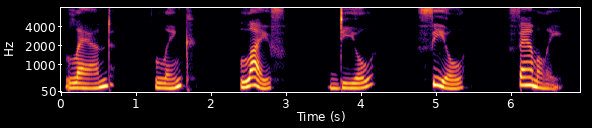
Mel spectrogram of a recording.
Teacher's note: The letter L is pronounced as in land, link, life, deal, feel, family. This is a voiced sound. The tongue touches the ridge behind the upper teeth. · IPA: /l/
